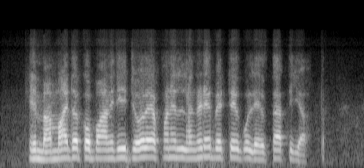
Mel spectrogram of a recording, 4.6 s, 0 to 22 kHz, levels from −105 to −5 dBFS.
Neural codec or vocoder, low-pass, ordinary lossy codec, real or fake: codec, 16 kHz in and 24 kHz out, 0.6 kbps, FocalCodec, streaming, 4096 codes; 10.8 kHz; Opus, 16 kbps; fake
